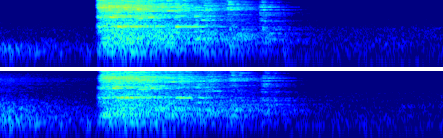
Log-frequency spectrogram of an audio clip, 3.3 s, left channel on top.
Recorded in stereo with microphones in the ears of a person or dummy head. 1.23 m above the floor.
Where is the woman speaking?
I don't hear a woman speaking.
